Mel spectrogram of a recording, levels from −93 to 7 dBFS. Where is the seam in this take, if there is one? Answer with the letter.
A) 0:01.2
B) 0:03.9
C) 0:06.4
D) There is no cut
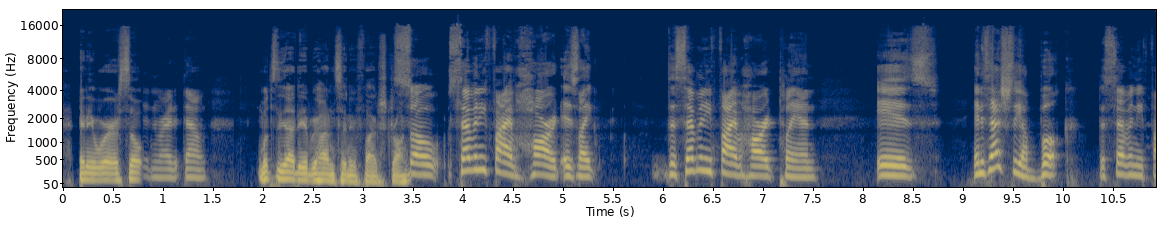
A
